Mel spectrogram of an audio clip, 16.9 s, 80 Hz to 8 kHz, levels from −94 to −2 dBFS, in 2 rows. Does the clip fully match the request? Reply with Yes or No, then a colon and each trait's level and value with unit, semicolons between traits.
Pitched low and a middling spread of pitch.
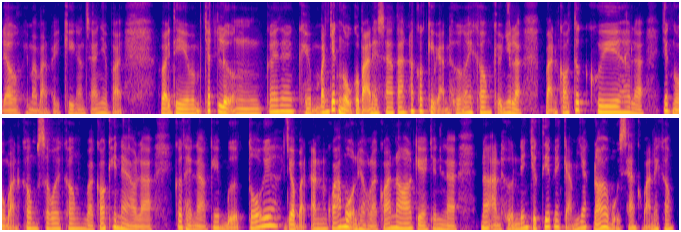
Yes: low, 130 Hz; average, 4.9 semitones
